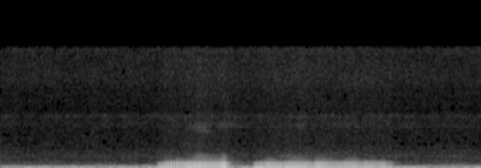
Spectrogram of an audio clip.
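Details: Maltese dog asleep on a blanket in a bedroom after a full meal of kibble and snacks; two long, rough, droning snores, each about a second, one right after the other over a steady low hum.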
